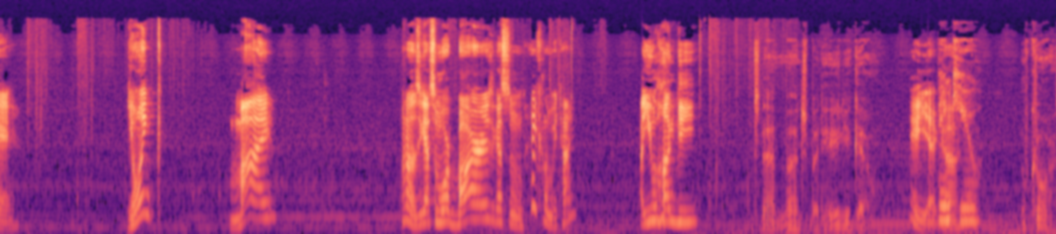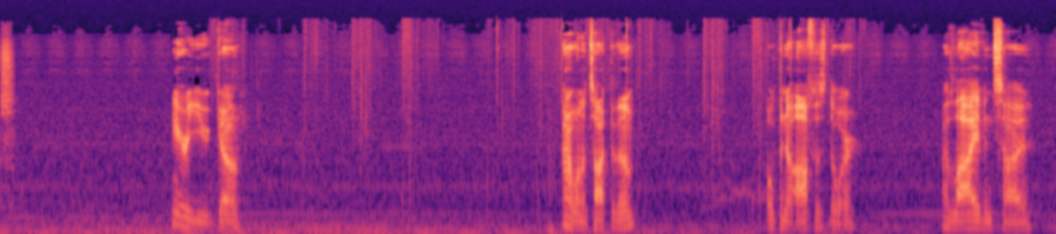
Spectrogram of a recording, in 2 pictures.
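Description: A young man talks animatedly into a close microphone, in short bursts.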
